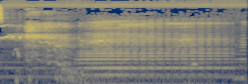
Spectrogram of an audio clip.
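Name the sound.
horse neighing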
